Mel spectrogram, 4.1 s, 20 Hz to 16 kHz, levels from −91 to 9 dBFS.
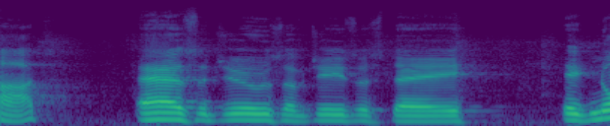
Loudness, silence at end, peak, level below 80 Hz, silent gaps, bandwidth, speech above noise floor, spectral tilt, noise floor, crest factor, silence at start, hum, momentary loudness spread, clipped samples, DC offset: -32 LUFS; 0 s; -16 dBFS; -72 dBFS; none; 11.5 kHz; 38 dB; -8 dB/octave; -68 dBFS; 16 dB; 0 s; none; 10 LU; under 0.1%; under 0.1%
